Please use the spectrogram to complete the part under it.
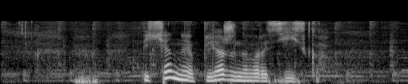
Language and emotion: Russian, neutral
